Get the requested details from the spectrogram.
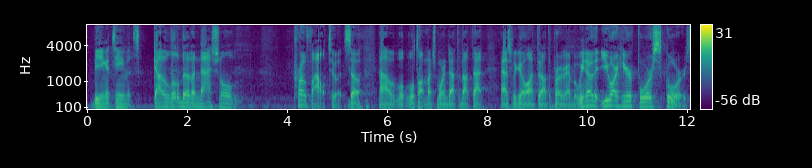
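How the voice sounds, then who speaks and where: On his high school sports radio show, a chatty host laughs frequently, his slightly bright voice a little rough from not getting enough sleep.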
